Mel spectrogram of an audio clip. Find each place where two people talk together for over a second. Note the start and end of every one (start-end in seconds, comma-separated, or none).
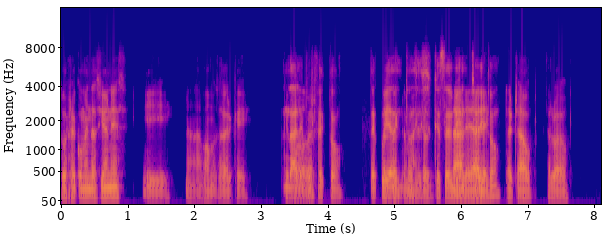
4.8-6.6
